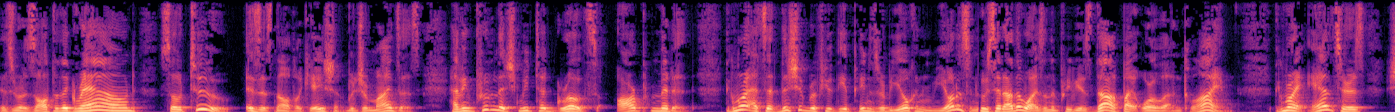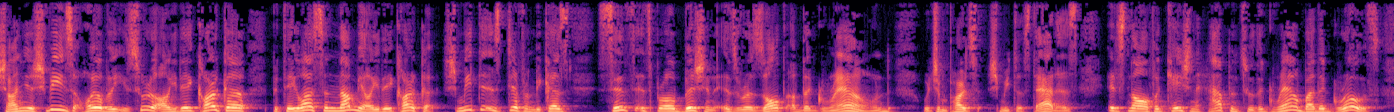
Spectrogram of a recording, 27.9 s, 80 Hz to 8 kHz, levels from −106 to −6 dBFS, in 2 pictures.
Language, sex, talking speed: English, male, 185 wpm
